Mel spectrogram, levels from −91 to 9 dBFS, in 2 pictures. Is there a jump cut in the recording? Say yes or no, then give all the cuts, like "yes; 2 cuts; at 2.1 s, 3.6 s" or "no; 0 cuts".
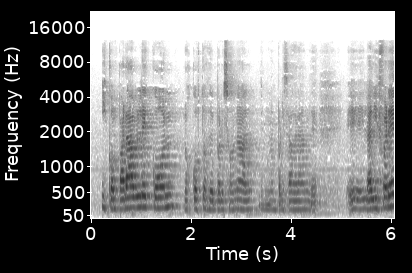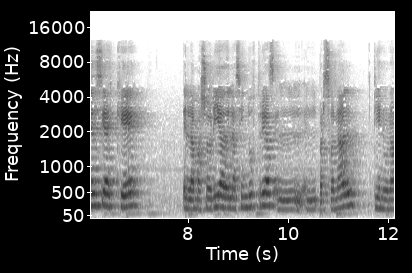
no; 0 cuts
